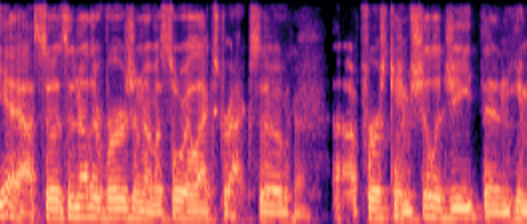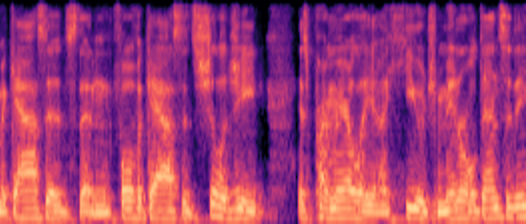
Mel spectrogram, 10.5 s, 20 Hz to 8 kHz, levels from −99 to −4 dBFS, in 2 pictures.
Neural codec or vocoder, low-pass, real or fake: none; 7.2 kHz; real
